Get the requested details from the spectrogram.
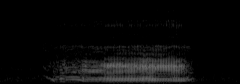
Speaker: Maxie, Maxie is snoring.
